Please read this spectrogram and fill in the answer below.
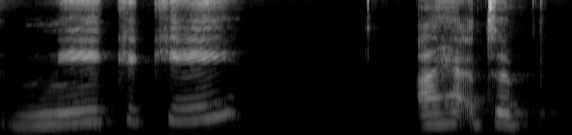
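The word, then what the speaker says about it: nikki: One was the court diaries, pronounced Nikiki.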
